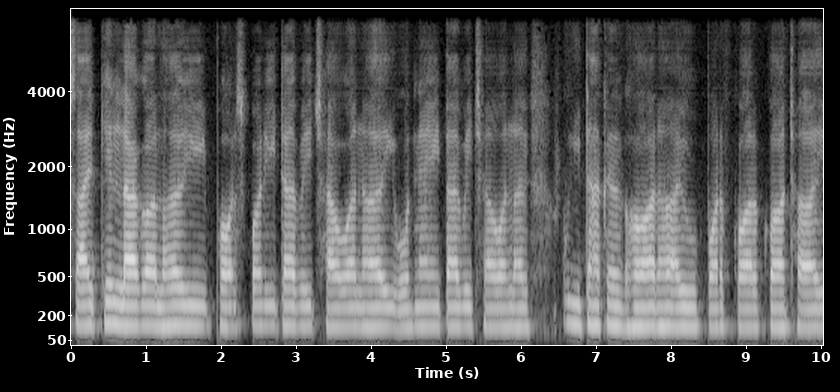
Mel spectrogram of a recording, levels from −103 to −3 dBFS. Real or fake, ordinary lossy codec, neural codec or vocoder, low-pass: fake; none; codec, 16 kHz, 1.1 kbps, Voila-Tokenizer; 7.2 kHz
